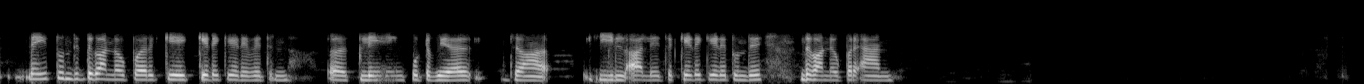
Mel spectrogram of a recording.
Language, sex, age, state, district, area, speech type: Dogri, female, 45-60, Jammu and Kashmir, Reasi, rural, conversation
